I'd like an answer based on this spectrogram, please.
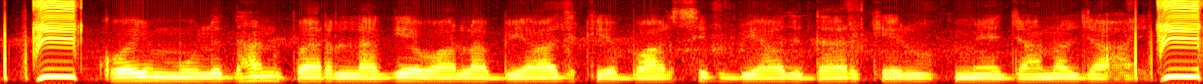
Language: Magahi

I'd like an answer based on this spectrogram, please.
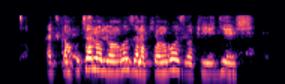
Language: Swahili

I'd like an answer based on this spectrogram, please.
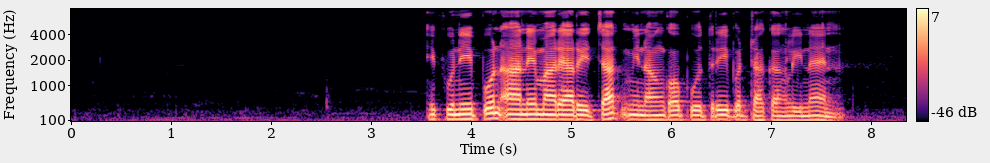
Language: Javanese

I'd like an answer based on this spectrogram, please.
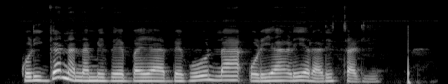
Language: Kikuyu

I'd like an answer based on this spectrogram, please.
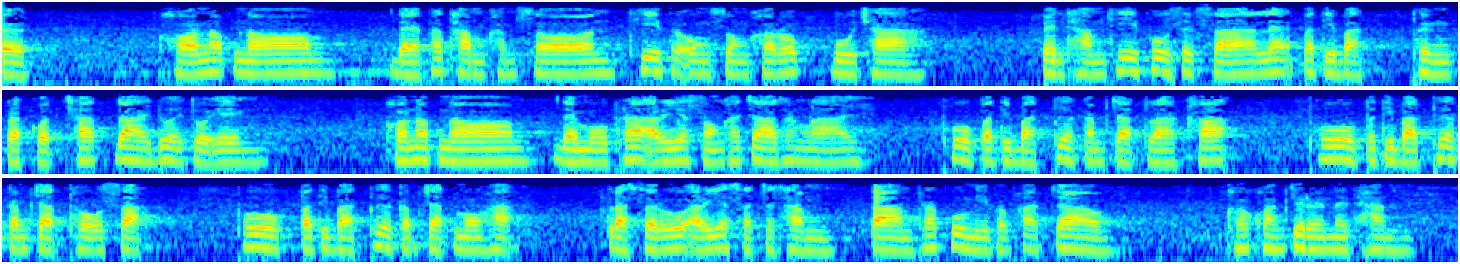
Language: Thai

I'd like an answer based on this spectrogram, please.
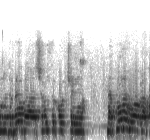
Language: Hebrew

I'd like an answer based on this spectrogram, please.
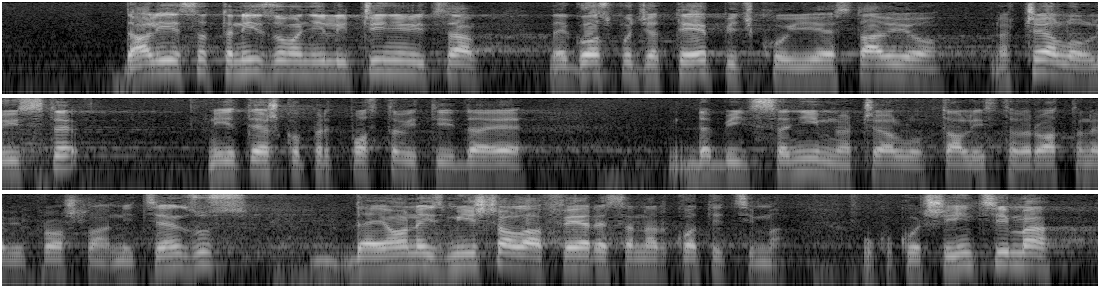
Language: Serbian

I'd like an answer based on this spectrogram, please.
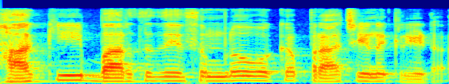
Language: Telugu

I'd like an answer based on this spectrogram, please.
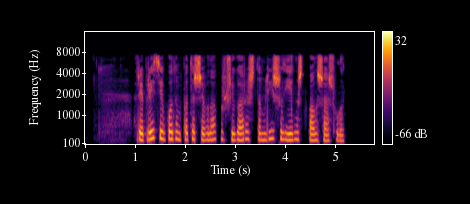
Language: Mari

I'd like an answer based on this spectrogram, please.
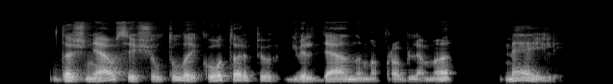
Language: Lithuanian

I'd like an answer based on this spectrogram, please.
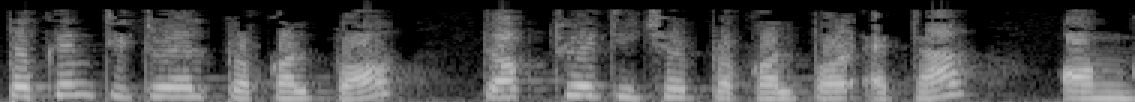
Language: Assamese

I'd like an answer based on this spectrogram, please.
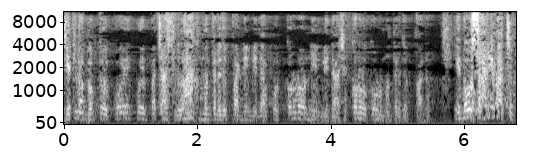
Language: Gujarati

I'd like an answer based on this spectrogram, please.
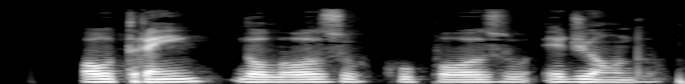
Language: Portuguese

